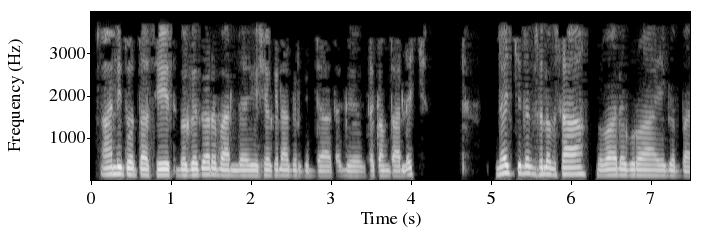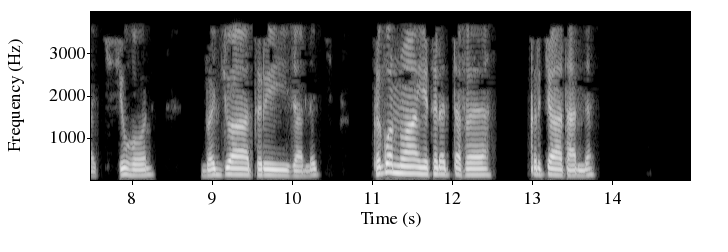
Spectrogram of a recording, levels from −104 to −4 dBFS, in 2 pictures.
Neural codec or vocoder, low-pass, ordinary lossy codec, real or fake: none; 3.6 kHz; MP3, 24 kbps; real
